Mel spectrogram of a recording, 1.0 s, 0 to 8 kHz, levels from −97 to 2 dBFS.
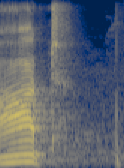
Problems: constant background noise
